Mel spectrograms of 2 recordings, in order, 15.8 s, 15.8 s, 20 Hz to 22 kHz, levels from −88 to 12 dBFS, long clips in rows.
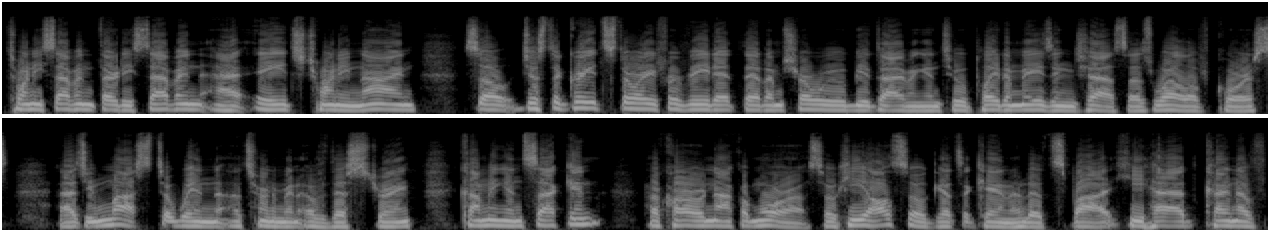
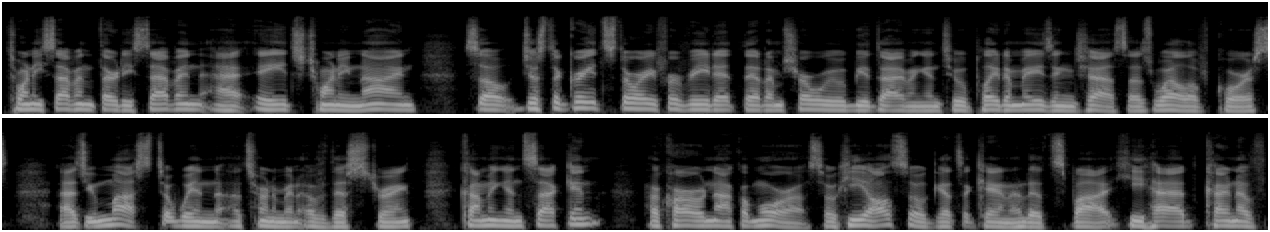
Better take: second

